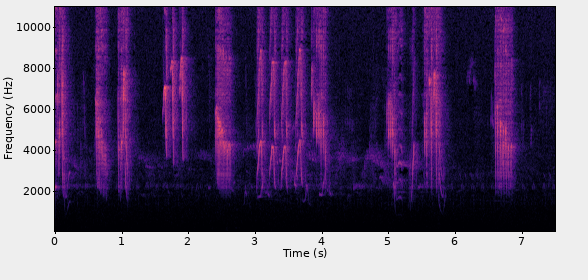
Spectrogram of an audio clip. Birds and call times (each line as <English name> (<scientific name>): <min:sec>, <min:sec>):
White-browed Sparrow-Weaver (Plocepasser mahali): 0:03.6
